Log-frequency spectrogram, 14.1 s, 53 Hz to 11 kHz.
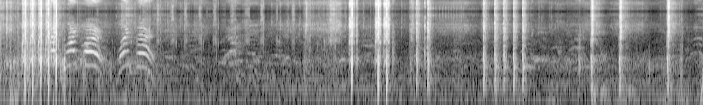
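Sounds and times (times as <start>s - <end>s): airsoft guns firing: 0.0s - 1.4s, 6.9s - 8.7s.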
